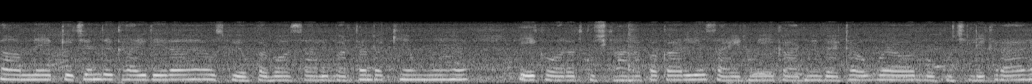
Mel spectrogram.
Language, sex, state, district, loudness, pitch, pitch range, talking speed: Hindi, female, Bihar, Jahanabad, -16 LUFS, 205 Hz, 190-220 Hz, 205 wpm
